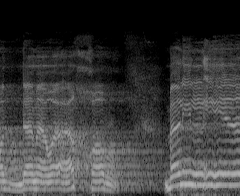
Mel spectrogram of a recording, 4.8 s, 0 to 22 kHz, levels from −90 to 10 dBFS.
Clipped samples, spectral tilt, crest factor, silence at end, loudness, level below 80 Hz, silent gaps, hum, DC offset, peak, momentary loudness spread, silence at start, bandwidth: under 0.1%; -6 dB/octave; 10 dB; 0 s; -25 LUFS; -56 dBFS; none; none; under 0.1%; -14 dBFS; 17 LU; 0 s; 10 kHz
